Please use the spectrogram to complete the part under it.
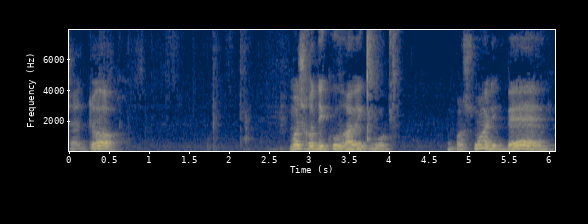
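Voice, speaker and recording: Her voice is on the low side, warm, animated, and a little slow. At home with her cat nearby, this beauty vlogger gushes in a casual haul chat full of exclamations and casual swearing, and the echoey room has faint noise.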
